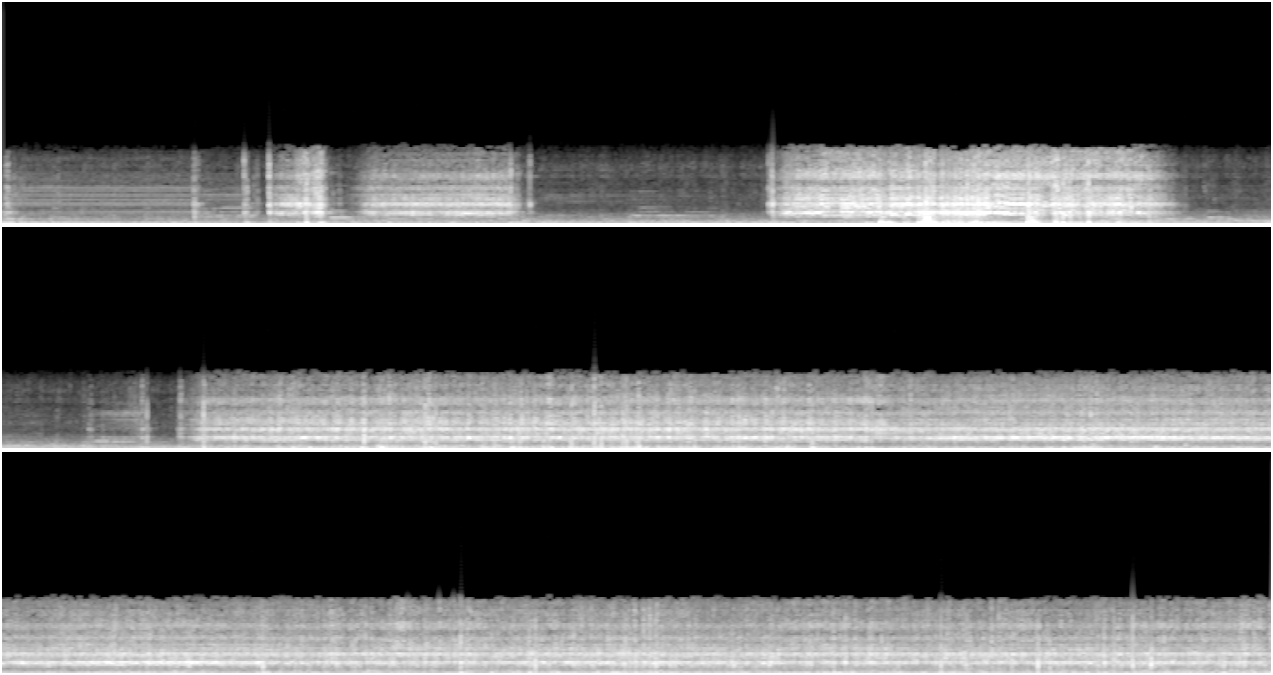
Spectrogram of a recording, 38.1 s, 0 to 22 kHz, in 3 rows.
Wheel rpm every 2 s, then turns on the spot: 10, 20, 40, 10, 100, 110, 0, 30, 70, 70, 70, 70, 70, 70, 70, 70, 70, 70, 70.
none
